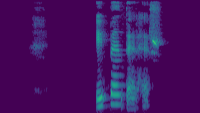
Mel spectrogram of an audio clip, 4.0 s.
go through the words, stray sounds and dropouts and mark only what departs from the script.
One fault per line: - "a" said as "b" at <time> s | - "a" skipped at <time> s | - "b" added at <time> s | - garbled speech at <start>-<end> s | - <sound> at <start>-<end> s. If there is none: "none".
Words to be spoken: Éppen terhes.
none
